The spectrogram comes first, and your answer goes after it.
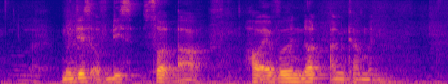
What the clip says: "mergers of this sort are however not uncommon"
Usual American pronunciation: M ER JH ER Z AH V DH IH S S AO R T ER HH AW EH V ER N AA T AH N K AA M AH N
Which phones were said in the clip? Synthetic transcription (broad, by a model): M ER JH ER S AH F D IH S S AO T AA HH AW EH V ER N AA T AH N K AA M AH N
